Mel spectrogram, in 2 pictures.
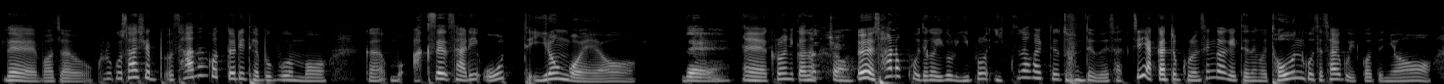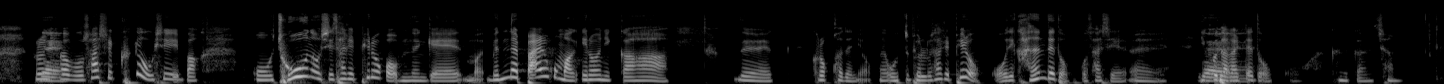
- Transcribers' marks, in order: laughing while speaking: "없는데"; other background noise
- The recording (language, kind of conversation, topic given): Korean, advice, 감정적 위로를 위해 충동적으로 소비하는 습관을 어떻게 멈출 수 있을까요?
